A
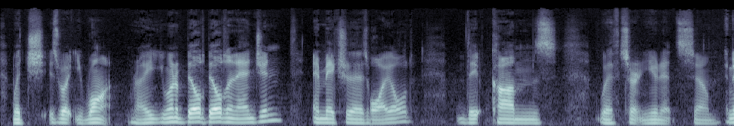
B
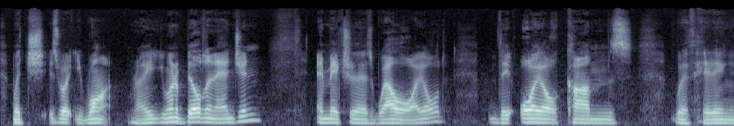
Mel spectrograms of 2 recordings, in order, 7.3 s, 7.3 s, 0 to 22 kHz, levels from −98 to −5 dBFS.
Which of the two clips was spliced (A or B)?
A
